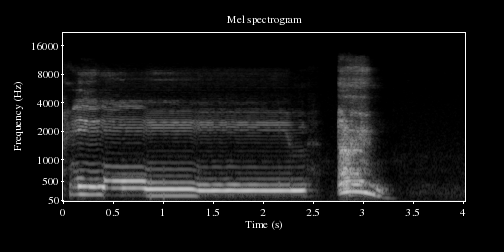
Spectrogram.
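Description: A man's voice chanting Quranic recitation in Arabic in a slow, melodic style, holding long steady notes for over two seconds, then a short falling phrase around the third second.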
